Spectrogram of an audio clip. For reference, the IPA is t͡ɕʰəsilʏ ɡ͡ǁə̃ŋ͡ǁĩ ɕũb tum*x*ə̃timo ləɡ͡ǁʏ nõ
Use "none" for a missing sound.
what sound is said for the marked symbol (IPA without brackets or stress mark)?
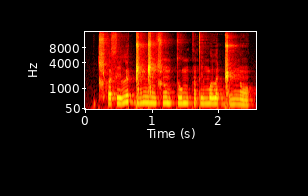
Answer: k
